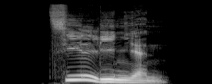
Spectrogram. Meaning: plural of Ziellinie
- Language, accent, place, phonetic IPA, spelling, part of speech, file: German, Germany, Berlin, [ˈt͡siːlˌliːni̯ən], Ziellinien, noun, De-Ziellinien.ogg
